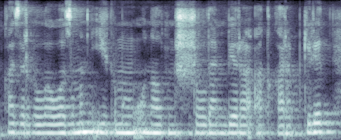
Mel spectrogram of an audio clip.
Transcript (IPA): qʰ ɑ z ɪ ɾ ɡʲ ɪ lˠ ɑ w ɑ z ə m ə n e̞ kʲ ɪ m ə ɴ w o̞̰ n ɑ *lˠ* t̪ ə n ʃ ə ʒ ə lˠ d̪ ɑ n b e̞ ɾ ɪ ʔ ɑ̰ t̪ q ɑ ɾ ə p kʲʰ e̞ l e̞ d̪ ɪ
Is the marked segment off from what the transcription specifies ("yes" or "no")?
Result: no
